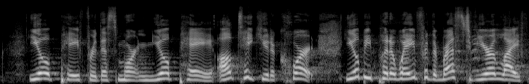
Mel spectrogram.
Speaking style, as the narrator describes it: Mother screamed

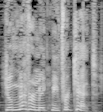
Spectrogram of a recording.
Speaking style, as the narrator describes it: she screeched

